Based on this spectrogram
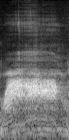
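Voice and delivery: loud sudden squawk; loud imitated parrot screech. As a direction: blurt a bird screech. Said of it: "a parrot going".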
